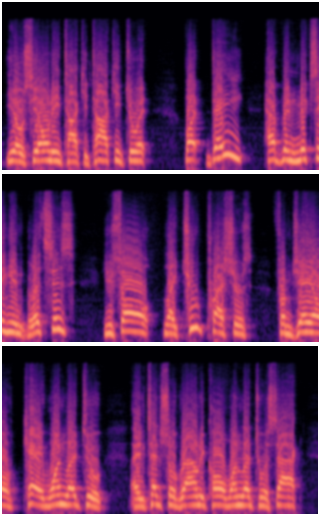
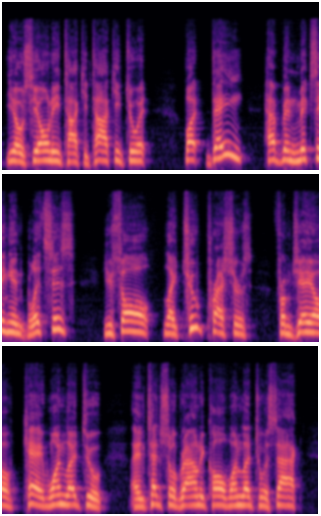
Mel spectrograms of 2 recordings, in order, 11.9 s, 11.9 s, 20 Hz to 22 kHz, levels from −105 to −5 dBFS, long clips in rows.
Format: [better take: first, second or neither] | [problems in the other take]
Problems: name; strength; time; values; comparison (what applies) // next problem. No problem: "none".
second | distortion; slight; 10 dB below the speech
